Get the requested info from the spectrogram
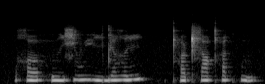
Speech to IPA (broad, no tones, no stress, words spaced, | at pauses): χʌ hɯi̯ɕɯv jideʁi | qʰeʈsaqʰikpɯ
